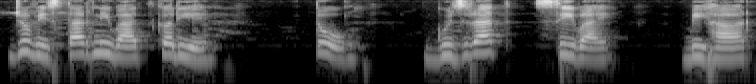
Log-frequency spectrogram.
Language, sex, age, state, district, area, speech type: Gujarati, female, 30-45, Gujarat, Ahmedabad, urban, spontaneous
